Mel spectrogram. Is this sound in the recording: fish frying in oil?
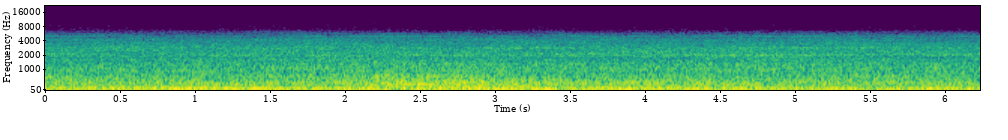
no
